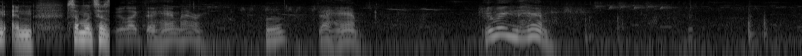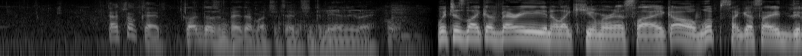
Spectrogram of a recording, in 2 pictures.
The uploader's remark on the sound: head outdoors for a special in-person recording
